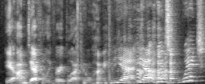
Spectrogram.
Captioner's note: laughs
